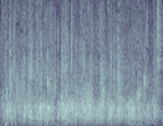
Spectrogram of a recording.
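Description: A crowd breaks into loud, steady applause, dense clapping filling the whole stretch with a bright, crackling texture and no pause.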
